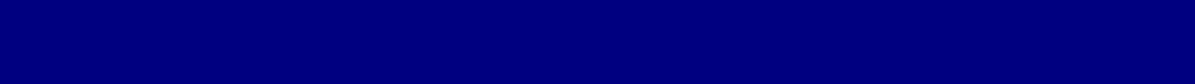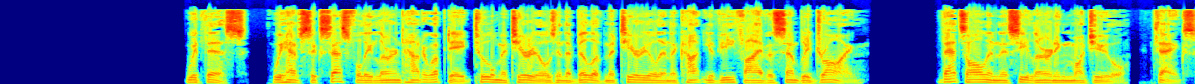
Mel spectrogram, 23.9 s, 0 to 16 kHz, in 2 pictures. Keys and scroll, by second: 0.9 ctrl+v, 2.1 ctrl+v, 3.1 ctrl+v, 3.9 ctrl+v, 4.8 ctrl+v, 5.7 ctrl+v, 6.8 ctrl+v, 7.8 ctrl+v, 8.9 ctrl+v, 9.7 ctrl+v, 15.9 ctrl+s.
